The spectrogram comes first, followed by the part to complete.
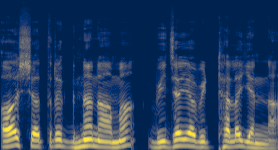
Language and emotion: Kannada, neutral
